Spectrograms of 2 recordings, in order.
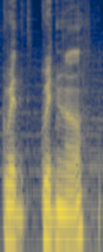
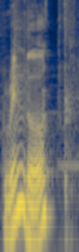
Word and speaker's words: Grindel: Still need to buy stuff from Grindel. Not Gridnel. That's tough to pronounce even with a typo like that. Grindel.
